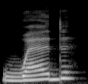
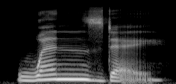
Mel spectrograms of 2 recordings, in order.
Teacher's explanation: The middle syllable is completely silent in natural speech.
